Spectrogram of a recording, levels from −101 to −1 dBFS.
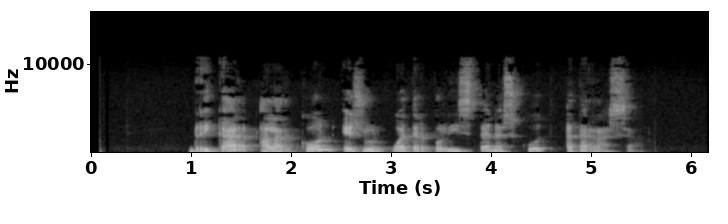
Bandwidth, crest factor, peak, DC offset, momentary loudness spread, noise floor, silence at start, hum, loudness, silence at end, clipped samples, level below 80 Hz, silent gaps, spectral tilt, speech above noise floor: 11 kHz; 22 dB; -12 dBFS; under 0.1%; 9 LU; -77 dBFS; 1 s; none; -32 LUFS; 0.75 s; under 0.1%; -82 dBFS; none; -4.5 dB/octave; 46 dB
